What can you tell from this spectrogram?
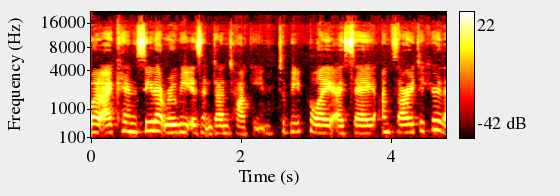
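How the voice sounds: What you hear is a natural reading voice.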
